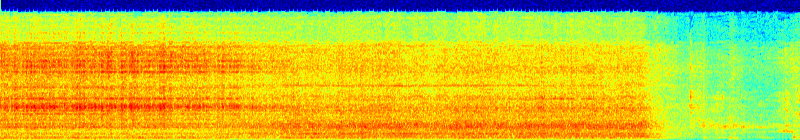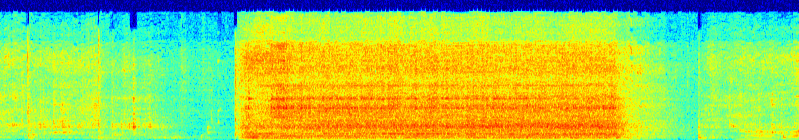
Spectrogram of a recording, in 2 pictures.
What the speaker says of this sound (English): puree the soup with a stick blender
